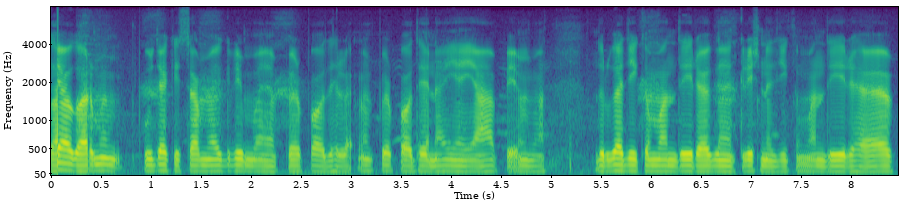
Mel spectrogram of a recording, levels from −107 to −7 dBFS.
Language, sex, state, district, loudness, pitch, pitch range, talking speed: Hindi, male, Uttar Pradesh, Gorakhpur, -22 LUFS, 100 Hz, 95-100 Hz, 185 wpm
